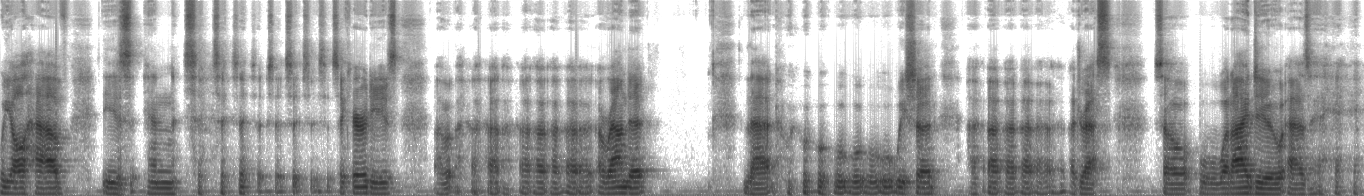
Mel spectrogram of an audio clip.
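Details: Stuttering in an adult male speech-language pathologist who stutters, speaking spontaneously in a livestream, with word repetitions.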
